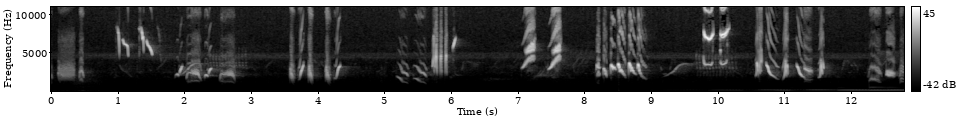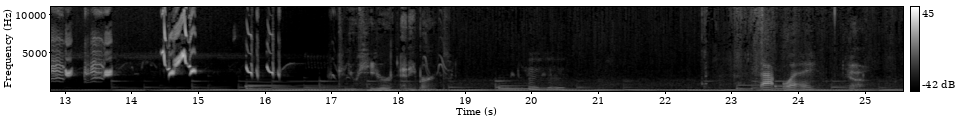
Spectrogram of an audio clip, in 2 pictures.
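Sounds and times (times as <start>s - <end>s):
brown thrasher singing varied sharp phrases: 0.0s - 3.0s, 3.6s - 4.5s, 5.2s - 6.4s, 7.0s - 22.0s
low steady hum: 10.3s - 25.5s.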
